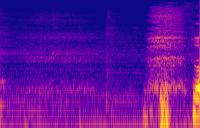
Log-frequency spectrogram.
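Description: A woman's short, sharp intake of breath between words, about a second and a half in, after a brief pause.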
